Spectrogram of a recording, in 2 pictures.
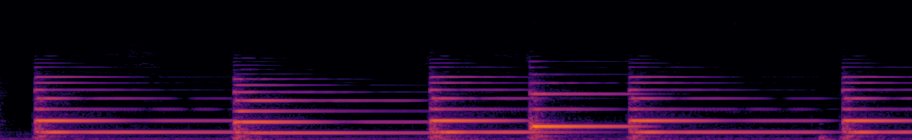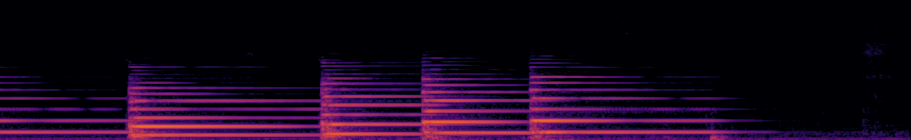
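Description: Solo piano playing a slow ten-note melody in D major, one note at a time in quarter and half notes, each note struck and left to fade, with the last note held longest: the dictation exercise's answer melody.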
